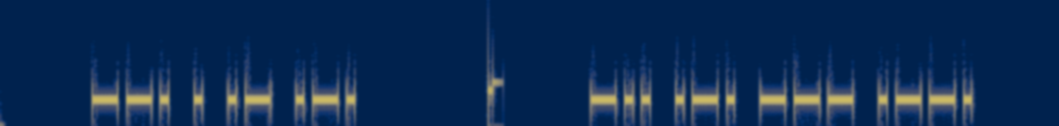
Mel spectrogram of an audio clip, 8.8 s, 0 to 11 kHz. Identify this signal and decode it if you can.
Morse code, heard as a keyed tone, about 17 wpm, 700 Hz. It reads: GEAR DROP
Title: Sentences from Top 1400 Words - New Word Drill - 17wpm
